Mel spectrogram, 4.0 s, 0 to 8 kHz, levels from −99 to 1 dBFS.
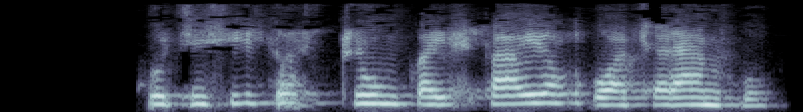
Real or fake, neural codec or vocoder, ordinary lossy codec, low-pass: fake; codec, 24 kHz, 1.5 kbps, HILCodec; MP3, 32 kbps; 7.2 kHz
